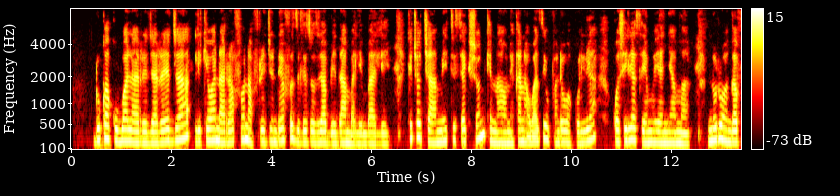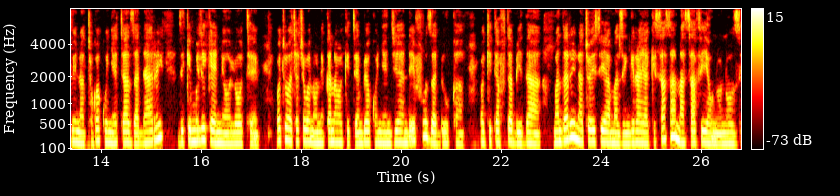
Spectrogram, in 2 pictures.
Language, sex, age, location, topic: Swahili, female, 18-24, Nairobi, finance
